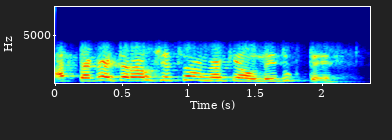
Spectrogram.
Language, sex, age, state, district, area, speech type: Marathi, female, 30-45, Maharashtra, Sangli, rural, conversation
